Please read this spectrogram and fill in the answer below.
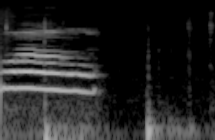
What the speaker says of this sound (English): Hi there, cat. Kitty cat.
